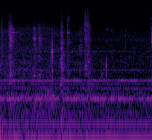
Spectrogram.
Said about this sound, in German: Oh. Hörst du das? Ja, was ist das? Auf einmal, es druckt jemand hier. Ach so. Der Drucker ist angesprungen.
